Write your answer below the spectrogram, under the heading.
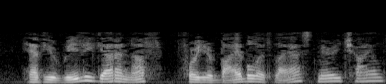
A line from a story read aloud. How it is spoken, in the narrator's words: cried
